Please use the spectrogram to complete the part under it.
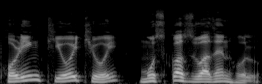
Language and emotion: Assamese, neutral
